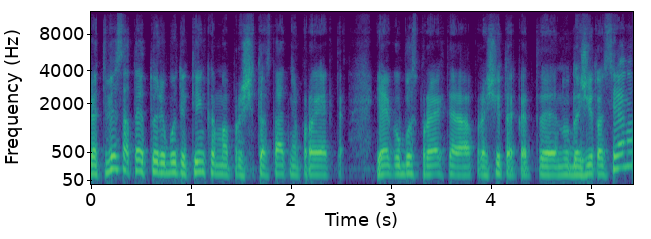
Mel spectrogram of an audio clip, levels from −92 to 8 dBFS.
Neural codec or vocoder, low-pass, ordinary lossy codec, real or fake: none; 10.8 kHz; Opus, 16 kbps; real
